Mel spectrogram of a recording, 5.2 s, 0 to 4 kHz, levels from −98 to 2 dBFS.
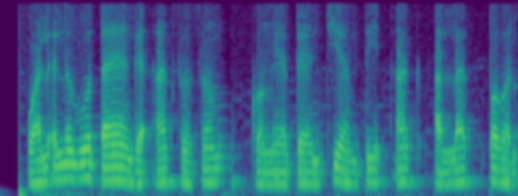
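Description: A short stall from a late packet at 2.21 to 2.33 s in this speech clip holds the sound for about 92 ms with a faint buzz or dip while the emptied jitter buffer waits, then resumes where it left off, losing nothing. The call path's cut-off at 4 kHz fits G.711-style telephone coding.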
